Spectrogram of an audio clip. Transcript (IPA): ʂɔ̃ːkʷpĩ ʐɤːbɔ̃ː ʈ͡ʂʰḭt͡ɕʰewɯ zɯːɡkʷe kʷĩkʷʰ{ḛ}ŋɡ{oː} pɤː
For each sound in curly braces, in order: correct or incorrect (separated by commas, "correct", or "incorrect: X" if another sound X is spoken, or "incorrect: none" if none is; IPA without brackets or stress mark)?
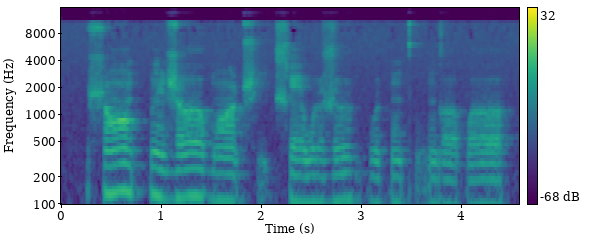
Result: correct, incorrect: ɤː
